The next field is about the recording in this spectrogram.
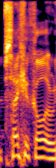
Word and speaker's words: psychical: De director van de Psychical Research Foundation... – Psychical? The P is silent.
